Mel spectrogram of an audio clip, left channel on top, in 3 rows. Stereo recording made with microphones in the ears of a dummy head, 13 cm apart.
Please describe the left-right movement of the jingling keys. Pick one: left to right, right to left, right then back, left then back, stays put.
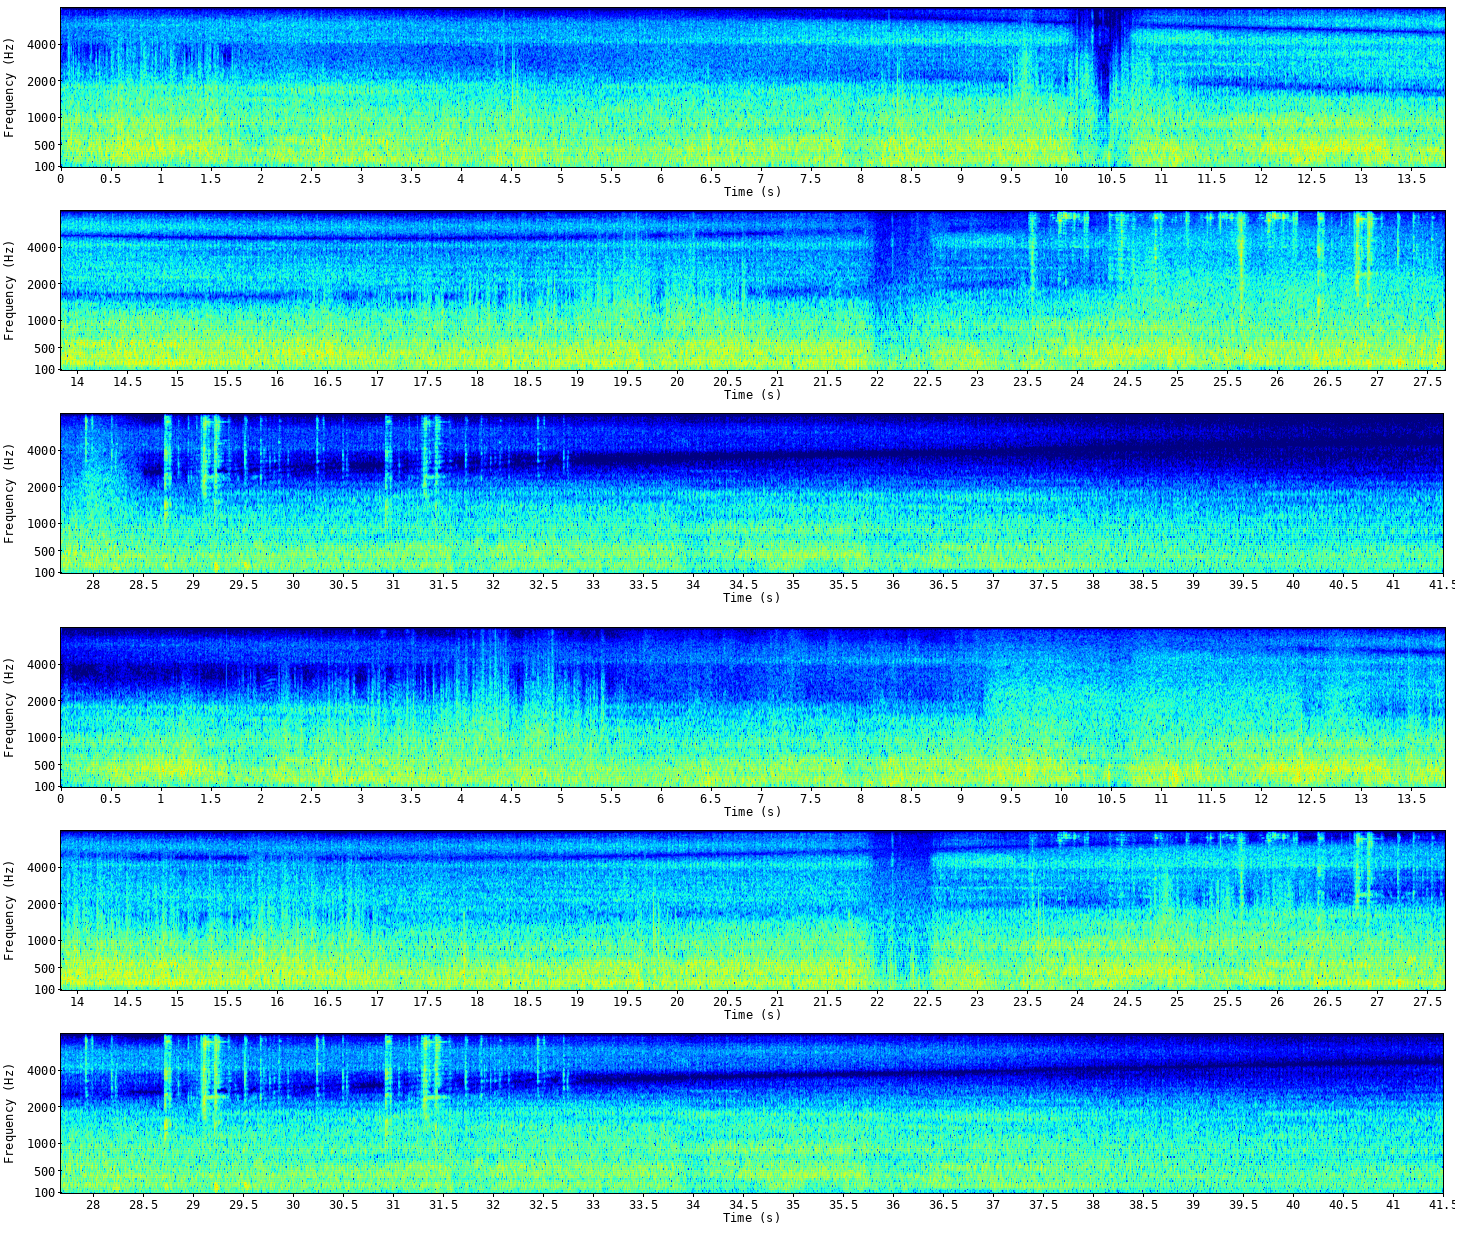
left to right.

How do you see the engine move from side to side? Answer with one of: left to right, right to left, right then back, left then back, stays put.
left to right.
